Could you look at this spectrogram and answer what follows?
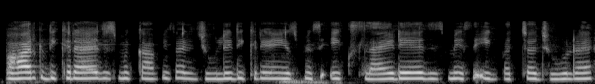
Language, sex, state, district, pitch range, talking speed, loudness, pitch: Hindi, female, Bihar, Vaishali, 260-275 Hz, 230 wpm, -20 LUFS, 270 Hz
